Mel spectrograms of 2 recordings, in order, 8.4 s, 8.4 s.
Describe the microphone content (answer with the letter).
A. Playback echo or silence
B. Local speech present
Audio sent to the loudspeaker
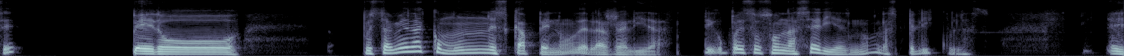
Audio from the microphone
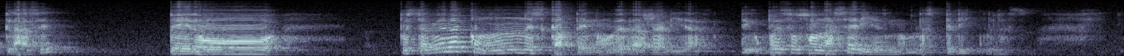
A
